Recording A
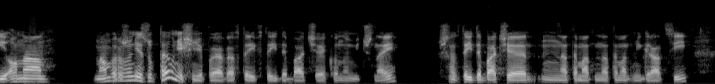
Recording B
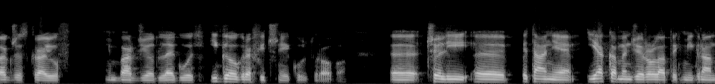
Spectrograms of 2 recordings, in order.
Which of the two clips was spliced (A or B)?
B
